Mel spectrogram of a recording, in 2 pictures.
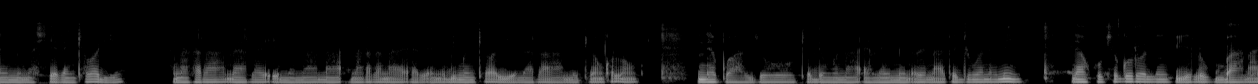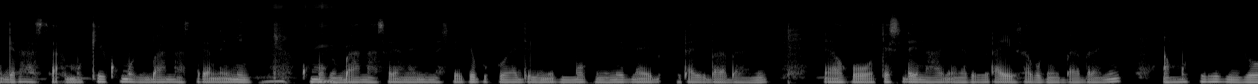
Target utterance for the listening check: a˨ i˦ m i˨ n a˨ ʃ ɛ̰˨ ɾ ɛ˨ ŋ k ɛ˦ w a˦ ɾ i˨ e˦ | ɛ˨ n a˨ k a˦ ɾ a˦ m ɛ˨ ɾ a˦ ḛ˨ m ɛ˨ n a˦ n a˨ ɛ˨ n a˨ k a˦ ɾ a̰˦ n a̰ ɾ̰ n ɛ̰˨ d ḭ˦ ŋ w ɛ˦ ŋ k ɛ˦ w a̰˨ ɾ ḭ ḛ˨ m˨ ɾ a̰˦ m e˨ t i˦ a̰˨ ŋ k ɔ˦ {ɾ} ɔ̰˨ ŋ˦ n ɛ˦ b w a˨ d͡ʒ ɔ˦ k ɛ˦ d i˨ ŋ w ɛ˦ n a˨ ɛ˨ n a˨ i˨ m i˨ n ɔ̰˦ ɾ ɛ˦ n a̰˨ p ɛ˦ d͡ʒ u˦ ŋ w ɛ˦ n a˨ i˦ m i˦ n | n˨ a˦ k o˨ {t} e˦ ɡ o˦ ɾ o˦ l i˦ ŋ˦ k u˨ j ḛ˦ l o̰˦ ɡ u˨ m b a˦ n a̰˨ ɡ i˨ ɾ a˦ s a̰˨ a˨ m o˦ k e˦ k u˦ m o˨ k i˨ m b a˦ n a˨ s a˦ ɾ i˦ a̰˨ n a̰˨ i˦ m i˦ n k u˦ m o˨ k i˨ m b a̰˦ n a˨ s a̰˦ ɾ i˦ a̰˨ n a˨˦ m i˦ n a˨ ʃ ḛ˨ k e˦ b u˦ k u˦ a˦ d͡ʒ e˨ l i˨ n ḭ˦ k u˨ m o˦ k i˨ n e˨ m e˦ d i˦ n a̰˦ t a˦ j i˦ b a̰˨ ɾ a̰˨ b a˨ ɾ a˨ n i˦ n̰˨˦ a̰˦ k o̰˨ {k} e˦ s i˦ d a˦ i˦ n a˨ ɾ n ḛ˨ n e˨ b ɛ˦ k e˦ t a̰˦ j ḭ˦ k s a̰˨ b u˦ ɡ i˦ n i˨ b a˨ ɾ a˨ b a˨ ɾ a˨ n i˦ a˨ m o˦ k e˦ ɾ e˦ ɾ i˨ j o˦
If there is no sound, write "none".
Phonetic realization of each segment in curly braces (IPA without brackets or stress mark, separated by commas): l, k, k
